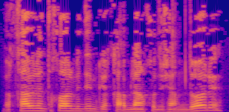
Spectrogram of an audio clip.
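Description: A man gives a grammar lesson in a slightly high, gravelly voice. He walks through each rule one step at a time, stretching out and repeating the forms he explains. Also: dark tone. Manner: explains step by step, repeating words slowly and drawn out. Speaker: teacher of Arabic grammar. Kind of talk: classroom lesson.

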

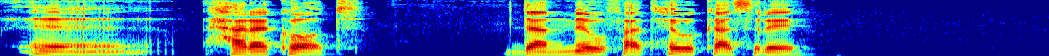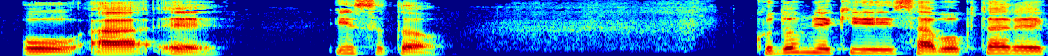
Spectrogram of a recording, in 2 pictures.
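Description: A man's voice: mid-range voice, a little mellow. A male teacher explaining grammar step by step. He repeats key phrases and sounds out vowels to demonstrate. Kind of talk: Arabic grammar lesson.

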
